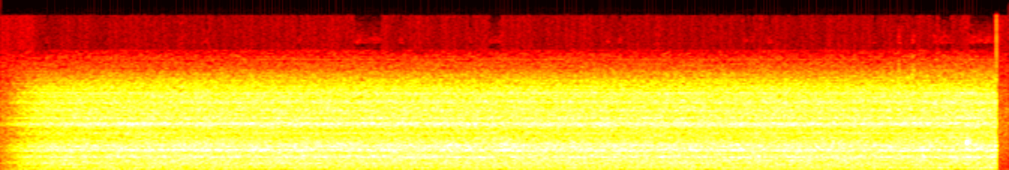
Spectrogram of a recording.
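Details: CPAP machine running with humidifier and hose attached, no mask, in a noise test: steady, even fan-like whoosh of airflow, no breathing sounds.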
